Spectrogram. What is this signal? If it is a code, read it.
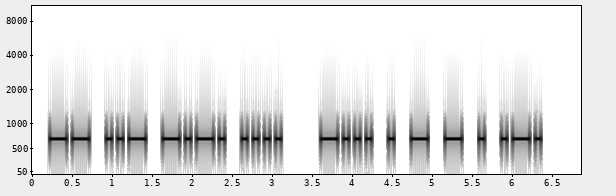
Morse code, heard as a keyed tone, about 17 wpm, 700 Hz. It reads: MUCH BETTER
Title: Sentences from Top 1000 Words - Review Part 3 - 17wpm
